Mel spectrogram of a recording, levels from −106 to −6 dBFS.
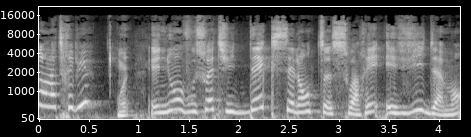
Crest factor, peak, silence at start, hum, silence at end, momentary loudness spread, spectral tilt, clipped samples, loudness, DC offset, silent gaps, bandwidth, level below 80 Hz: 14 dB; -6 dBFS; 0 s; none; 0 s; 5 LU; -3 dB/octave; under 0.1%; -19 LUFS; under 0.1%; none; 16 kHz; -42 dBFS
